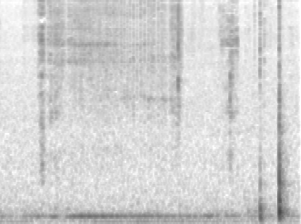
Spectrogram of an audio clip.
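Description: A red utility knife blade scrapes and carves the dry, crumbly surface of a palm-sized, solid round pink soap block with a blue core, held in the hand. Soft, bright scraping strokes run over a low steady hum, followed by a few short crisp cuts and a sharper crunch near the end.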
